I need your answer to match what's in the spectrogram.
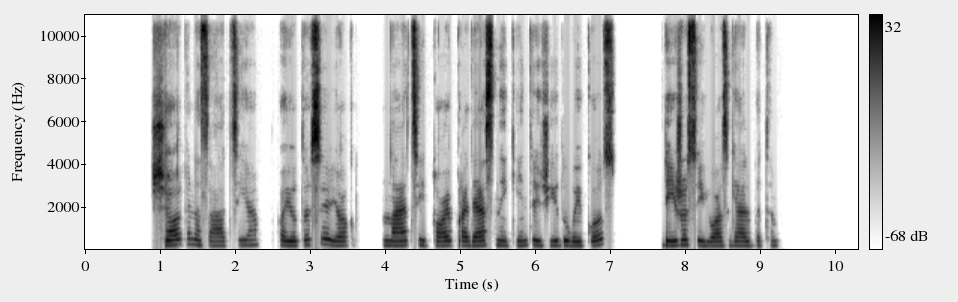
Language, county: Lithuanian, Klaipėda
